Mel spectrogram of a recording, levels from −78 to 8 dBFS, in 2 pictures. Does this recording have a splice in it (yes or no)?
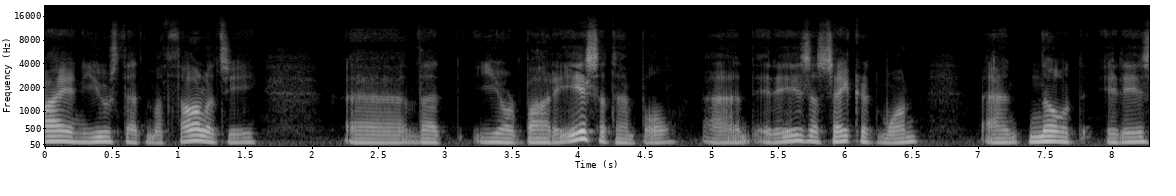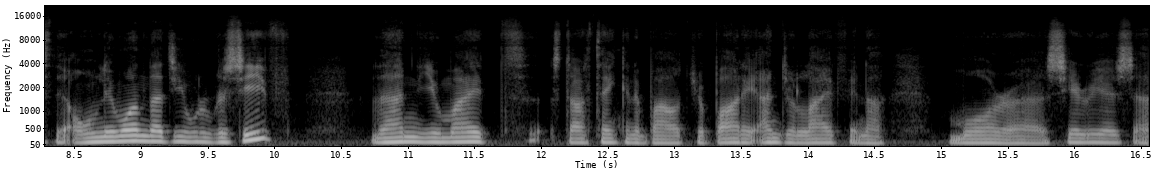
no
